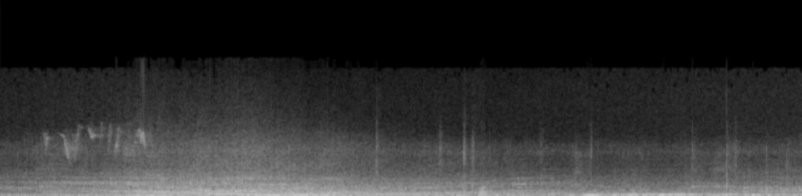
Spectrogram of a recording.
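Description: Street traffic: a motor vehicle's engine and tyre noise, swelling to its loudest about two to three seconds in and then easing off slowly.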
